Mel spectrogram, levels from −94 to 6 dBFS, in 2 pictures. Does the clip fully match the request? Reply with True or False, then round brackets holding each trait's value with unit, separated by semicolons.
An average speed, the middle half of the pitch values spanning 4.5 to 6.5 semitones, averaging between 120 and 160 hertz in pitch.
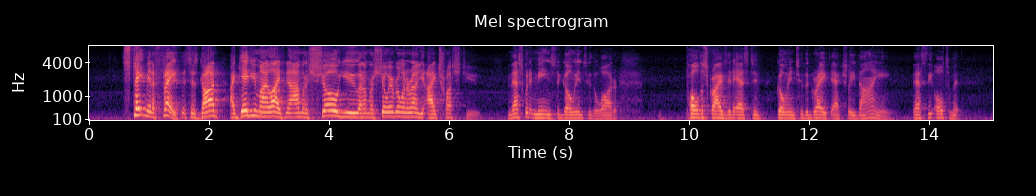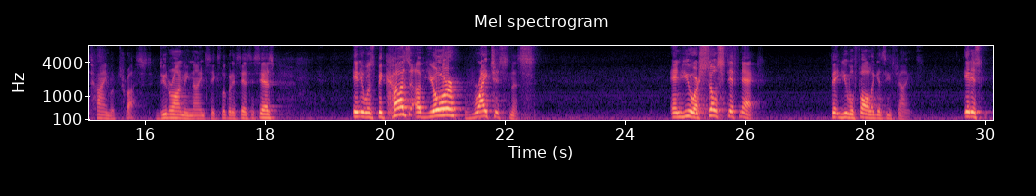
True (165 wpm; 5.1 semitones; 140 Hz)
